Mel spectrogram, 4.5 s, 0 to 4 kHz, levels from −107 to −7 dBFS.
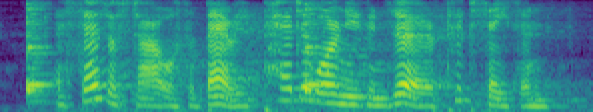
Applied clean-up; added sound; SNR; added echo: none; Cowbell; 8 dB; reverberation time 1.7 s.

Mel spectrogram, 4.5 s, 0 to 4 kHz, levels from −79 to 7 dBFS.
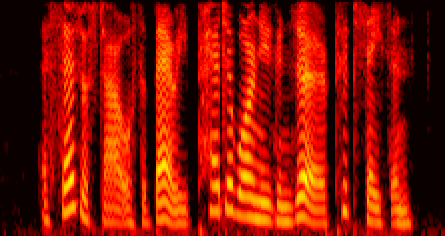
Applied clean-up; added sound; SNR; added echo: none; none; none; none.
